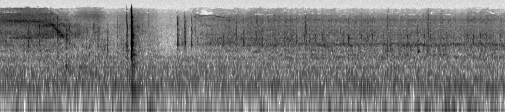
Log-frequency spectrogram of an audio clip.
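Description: A fishing cast: line running off the reel with a brief falling hiss, then a single sharp click about a second and a half in, followed by faint scattered ticking.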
